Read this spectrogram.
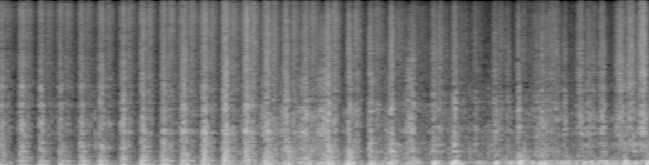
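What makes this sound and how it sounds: A paintbrush is swept repeatedly across the surface of a large, flat, white corrugated cardboard pizza box with green edges, held upright and hollow. About sixteen soft, scratchy brush strokes come in a loose, uneven rhythm, each with a deep, hollow, boomy low thump from the box. The strokes stop quickly with no lingering ring.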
